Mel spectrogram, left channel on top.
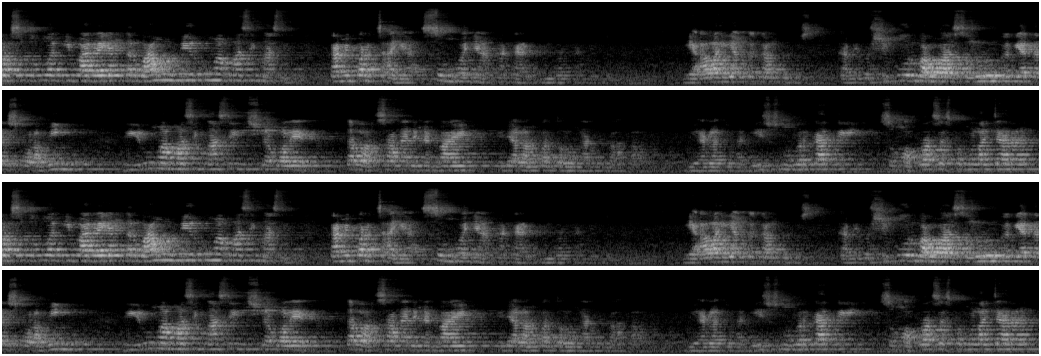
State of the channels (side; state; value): both; identical; correlation 1.00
